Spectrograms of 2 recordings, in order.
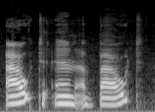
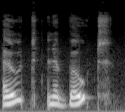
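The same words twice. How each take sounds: First: Said in the usual way. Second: Out and about as Canadian "oat and a boat"; Canadian raised vowels in out and about; Canadian accent. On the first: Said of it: "That's us". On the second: Shown as a demonstration. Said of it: "Canadians would say it".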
